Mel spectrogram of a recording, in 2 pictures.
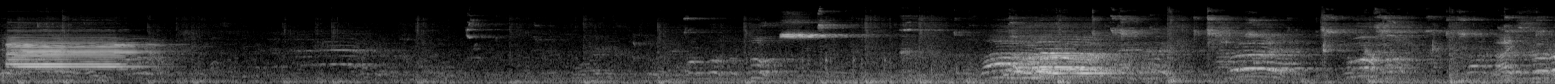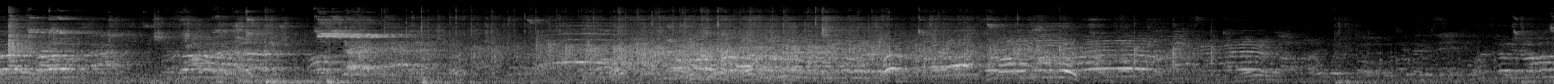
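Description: Indoor volleyball game in a reverberant gym: sharp knocks of ball contacts and play on the hardwood, with short high whistle blasts about eight seconds in and again near twenty seconds. Players and spectators shout and cheer over the rally, building to a loud swell of voices after the second whistle.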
